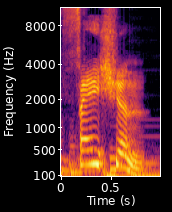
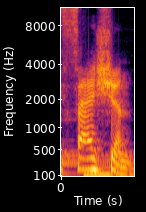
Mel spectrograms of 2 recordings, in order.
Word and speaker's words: fashion: Nah, di bahasa Inggris kalau ada kombinasi S dan H, maka dia otomatis itu S yang tebal atau thick s. Kalau dalam bahasa Arab itu sin ya dengan tiga titik sh. Jadi fashion.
